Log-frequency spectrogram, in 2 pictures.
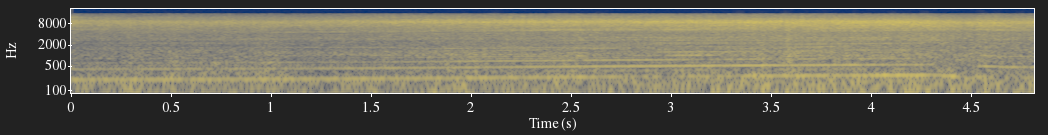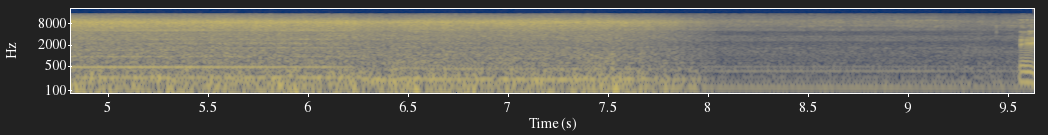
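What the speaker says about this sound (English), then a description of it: "I can hear the exhaust through the intercom." Engine drone of a Yamaha XJ6F motorcycle comes through a helmet intercom, a loud continuous hum with rising and falling tones as it revs while riding, then dropping quieter near the end.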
